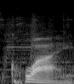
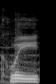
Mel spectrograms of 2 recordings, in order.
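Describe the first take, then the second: First: The name ends in an 'eye' sound. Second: The name ends in an 'ee' sound. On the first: The speaker calls it right. "the actual name is pronounced Kwai. Just think of Y" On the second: The speaker calls it wrong. "I used to call it Kui"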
